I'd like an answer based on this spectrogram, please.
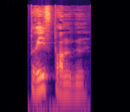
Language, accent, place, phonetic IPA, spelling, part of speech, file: German, Germany, Berlin, [ˈbʁiːfˌbɔmbn̩], Briefbomben, noun, De-Briefbomben.ogg
- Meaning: plural of Briefbombe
